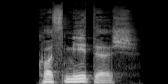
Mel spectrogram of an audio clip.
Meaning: cosmetic
- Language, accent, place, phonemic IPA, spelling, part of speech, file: German, Germany, Berlin, /ˌkɔsˈmeːtɪʃ/, kosmetisch, adjective, De-kosmetisch.ogg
